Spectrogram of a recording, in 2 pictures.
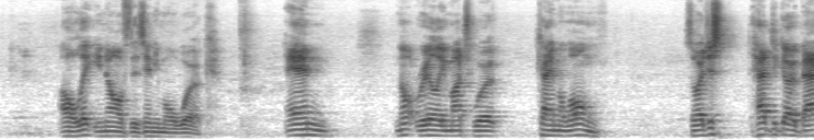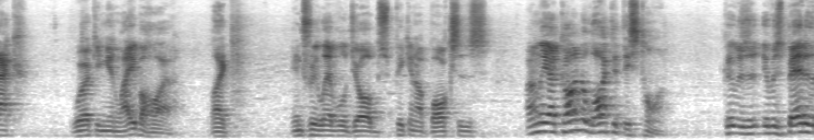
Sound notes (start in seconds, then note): none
